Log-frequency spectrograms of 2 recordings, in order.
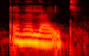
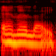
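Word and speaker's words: analyte: with the anal anal and I'm saying anal analy okay analy it is not anal it's analy sorry students I'm pronouncing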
